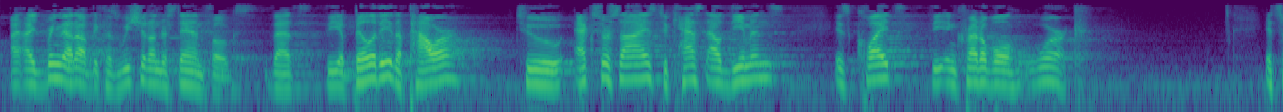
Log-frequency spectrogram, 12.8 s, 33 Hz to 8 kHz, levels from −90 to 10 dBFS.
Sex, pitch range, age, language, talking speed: male, 115-155 Hz, 40-59, English, 120 wpm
